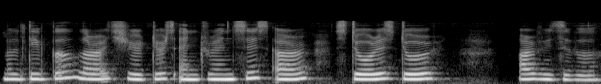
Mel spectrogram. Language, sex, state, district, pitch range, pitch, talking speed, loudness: English, female, Arunachal Pradesh, Lower Dibang Valley, 235-260 Hz, 245 Hz, 90 wpm, -12 LUFS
